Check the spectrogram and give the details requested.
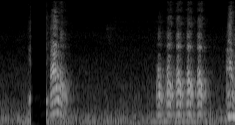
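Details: Gulls protesting in a duet: one sharp harmonic cry, a quiet gap, then a rapid stuttering run of short notes and a final rising squeal, against a low steady hum.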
